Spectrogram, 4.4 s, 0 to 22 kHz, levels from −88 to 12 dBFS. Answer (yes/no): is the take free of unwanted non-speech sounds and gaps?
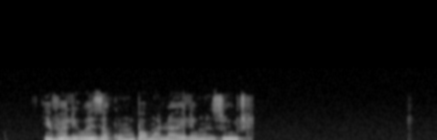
yes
